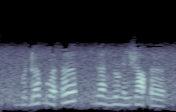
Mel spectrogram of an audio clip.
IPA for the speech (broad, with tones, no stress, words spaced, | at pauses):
bə˨ɖɜ˧ɡʷɜ˨ʔə˦ | ɡɜ˦˨ nu˦˨ɳi˧ʒɑ˧ ʔə˨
